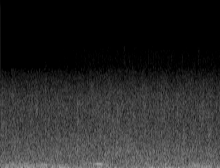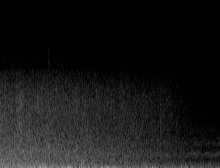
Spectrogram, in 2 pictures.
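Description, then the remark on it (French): A heavy rain shower pours down in a steady, dense hiss, loud throughout, easing slightly toward the end with no voices present. “Chacun attend patiemment la fin de l'averse pour attraper le cours des choses, reprendre son chemin, reprendre son travail, reprendre la route, reprendre ce qu'on a laissé de côté pour admirer la pluie.”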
